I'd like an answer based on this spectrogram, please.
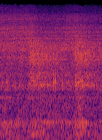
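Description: Narrow-gauge steam locomotive running along the line, heard close up from on the engine itself: a steady mix of the locomotive working and its wheels on the rails.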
